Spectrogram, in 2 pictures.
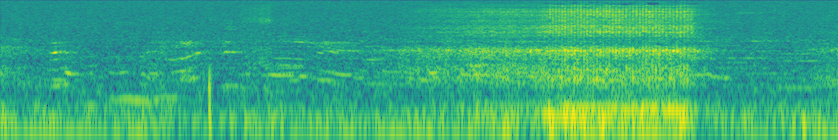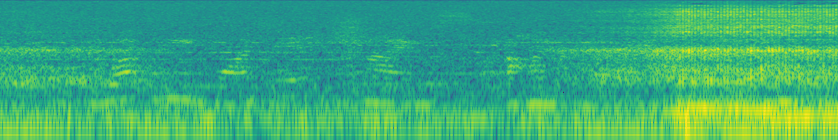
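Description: Two loud, rough, rumbling snores on breathing in, about five seconds apart, with faint background chirps and murmur between them: snoring.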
